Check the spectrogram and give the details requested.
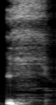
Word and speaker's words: ich: كلمه انا في الجيرمان هي بتبقى اسمها ich ich ich. تاني ich، لان احيانا بتنطق النطق بيبقى غلط، بتبقى ايش نو نو. مفيش حد يقول ايش في الالماني دي خالص.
